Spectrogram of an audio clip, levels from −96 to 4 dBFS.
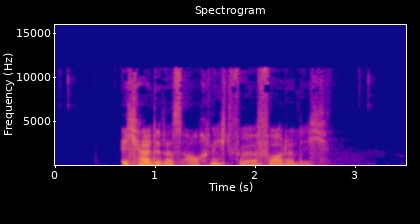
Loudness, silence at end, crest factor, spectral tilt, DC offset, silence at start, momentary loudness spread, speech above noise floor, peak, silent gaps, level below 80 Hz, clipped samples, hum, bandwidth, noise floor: -27 LUFS; 0.8 s; 24 dB; -5.5 dB/octave; under 0.1%; 0.65 s; 15 LU; 56 dB; -6 dBFS; none; -66 dBFS; under 0.1%; none; 11.5 kHz; -83 dBFS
